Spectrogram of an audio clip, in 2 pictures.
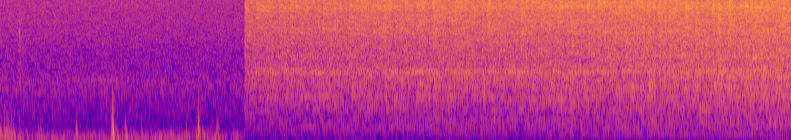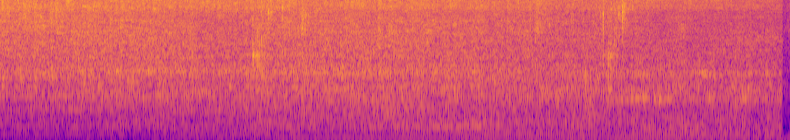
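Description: A car rolls slowly down a flat concrete drive, a low continuous rumble of engine and tyres that holds steady and grows slightly louder over several seconds, after a few brief knocks at the start.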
